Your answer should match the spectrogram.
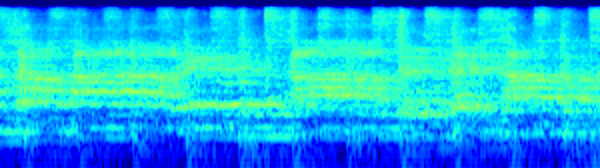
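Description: Choral singing by a group of voices over a steady beat of about three strokes a second.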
